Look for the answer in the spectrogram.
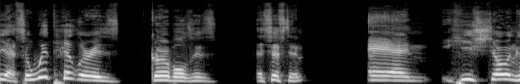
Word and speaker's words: Goebbels: What do we say his name Goebbels. – Is? Goebbels.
